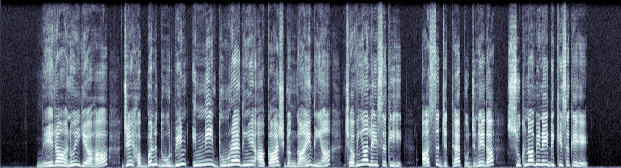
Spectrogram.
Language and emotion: Dogri, surprised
